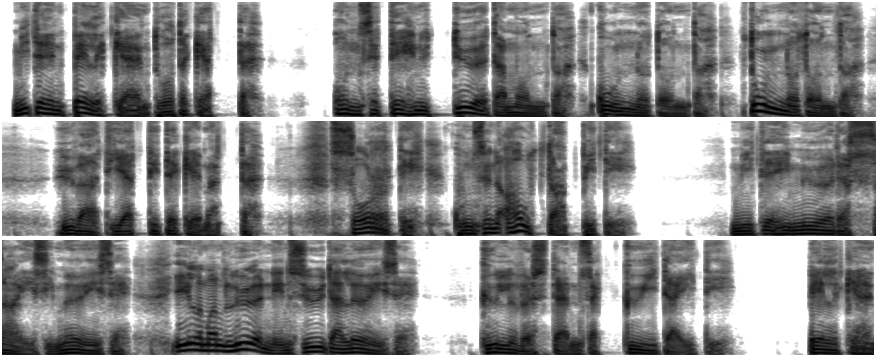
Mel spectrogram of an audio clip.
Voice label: male finnish voice over talent character

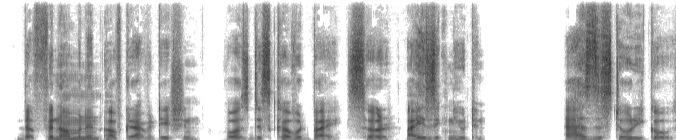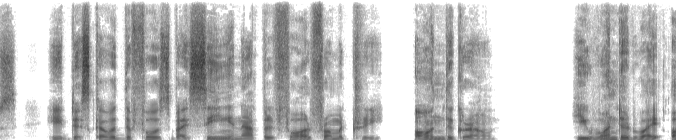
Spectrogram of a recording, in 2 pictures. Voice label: male indian voice over narrative

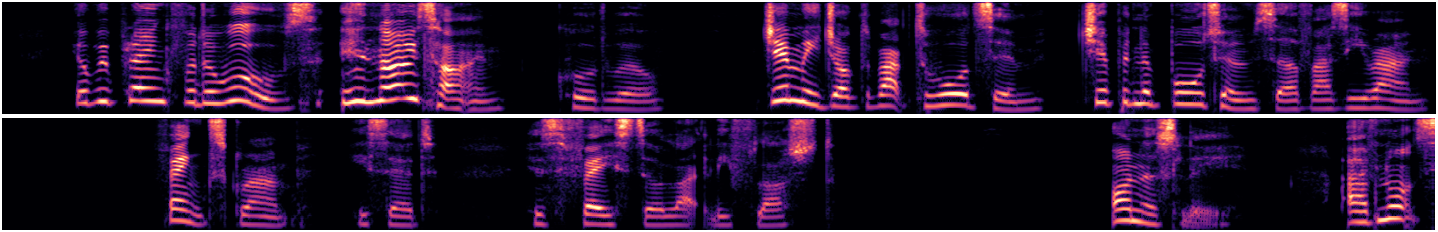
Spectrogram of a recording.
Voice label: boy british voice over character; english british

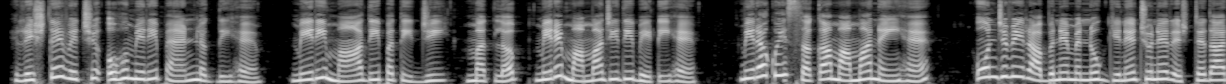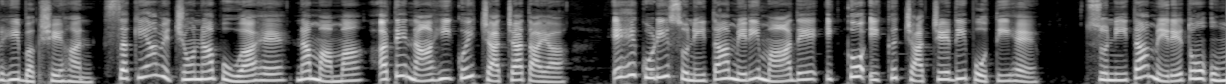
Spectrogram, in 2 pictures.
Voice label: female punjabi voice over narrative

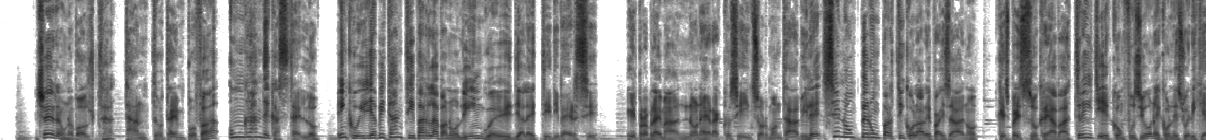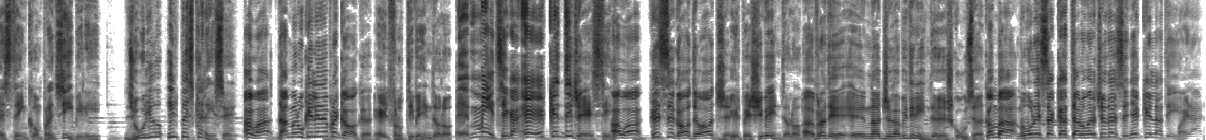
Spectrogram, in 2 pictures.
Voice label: male italian voice over talent character

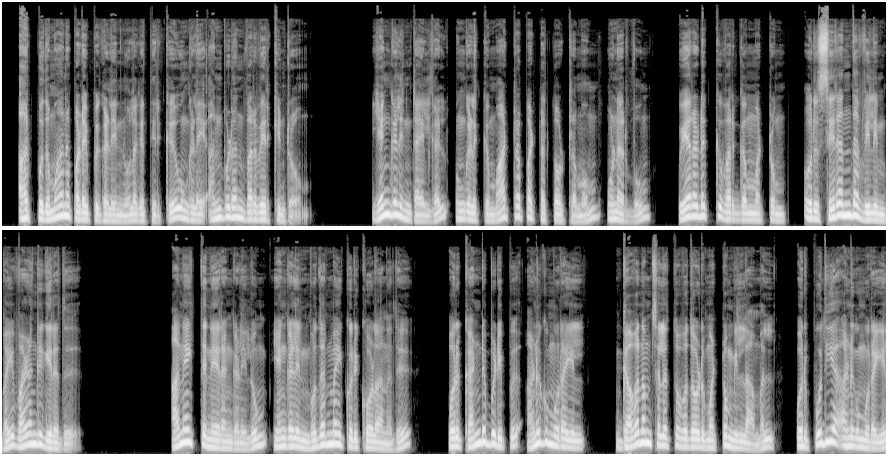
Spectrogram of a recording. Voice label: male tamil voice over talent narrative

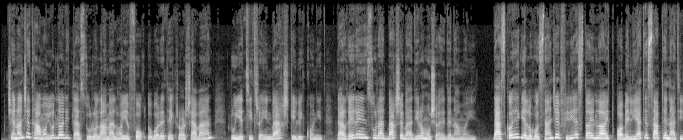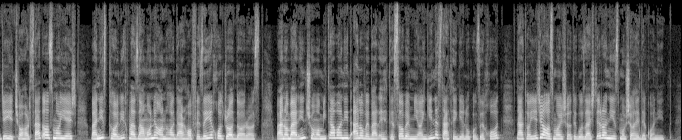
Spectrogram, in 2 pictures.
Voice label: female farsi voice over narrative

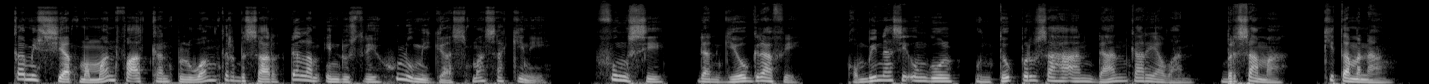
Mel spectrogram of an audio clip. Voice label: male indonesian voice over narrative

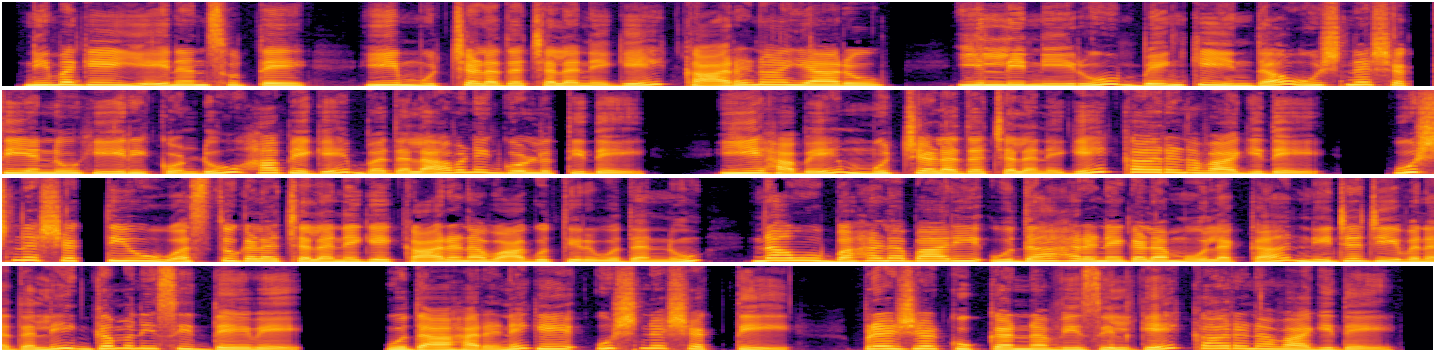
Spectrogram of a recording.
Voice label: female kannada voice over sales

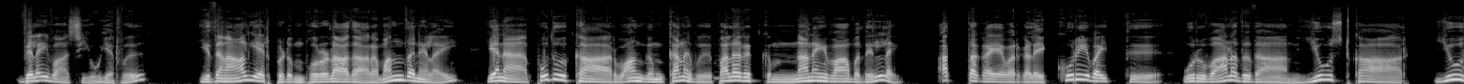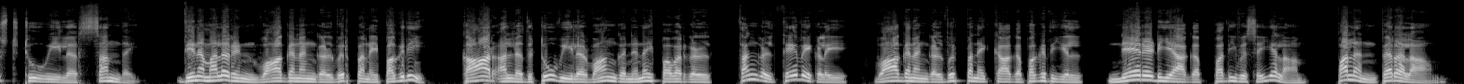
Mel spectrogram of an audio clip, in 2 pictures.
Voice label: male tamil voice over talent sales

